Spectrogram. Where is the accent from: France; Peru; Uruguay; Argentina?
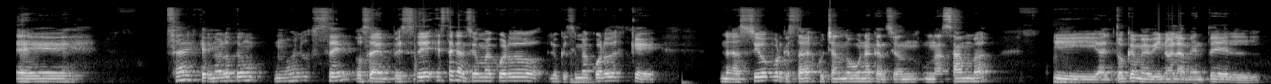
Peru; soy peruano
